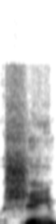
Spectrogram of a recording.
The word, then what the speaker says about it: Schoen: we all know that yeah my dad was pronouncing shone shane properly for me the other night i gave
